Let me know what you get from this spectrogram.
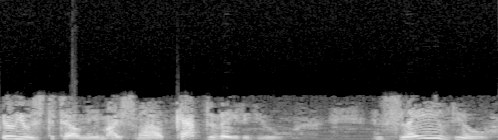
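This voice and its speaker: A woman playing a bitter, dying wife who taunts in a husky, drawn-out, theatrical gothic radio style. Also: fairly low pitch, big pitch swings. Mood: menacing, taunting. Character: bitter dying wife, venomous, haunting, mocking. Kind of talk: old-time gothic radio acting. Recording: dull vintage radio recording, music behind.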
